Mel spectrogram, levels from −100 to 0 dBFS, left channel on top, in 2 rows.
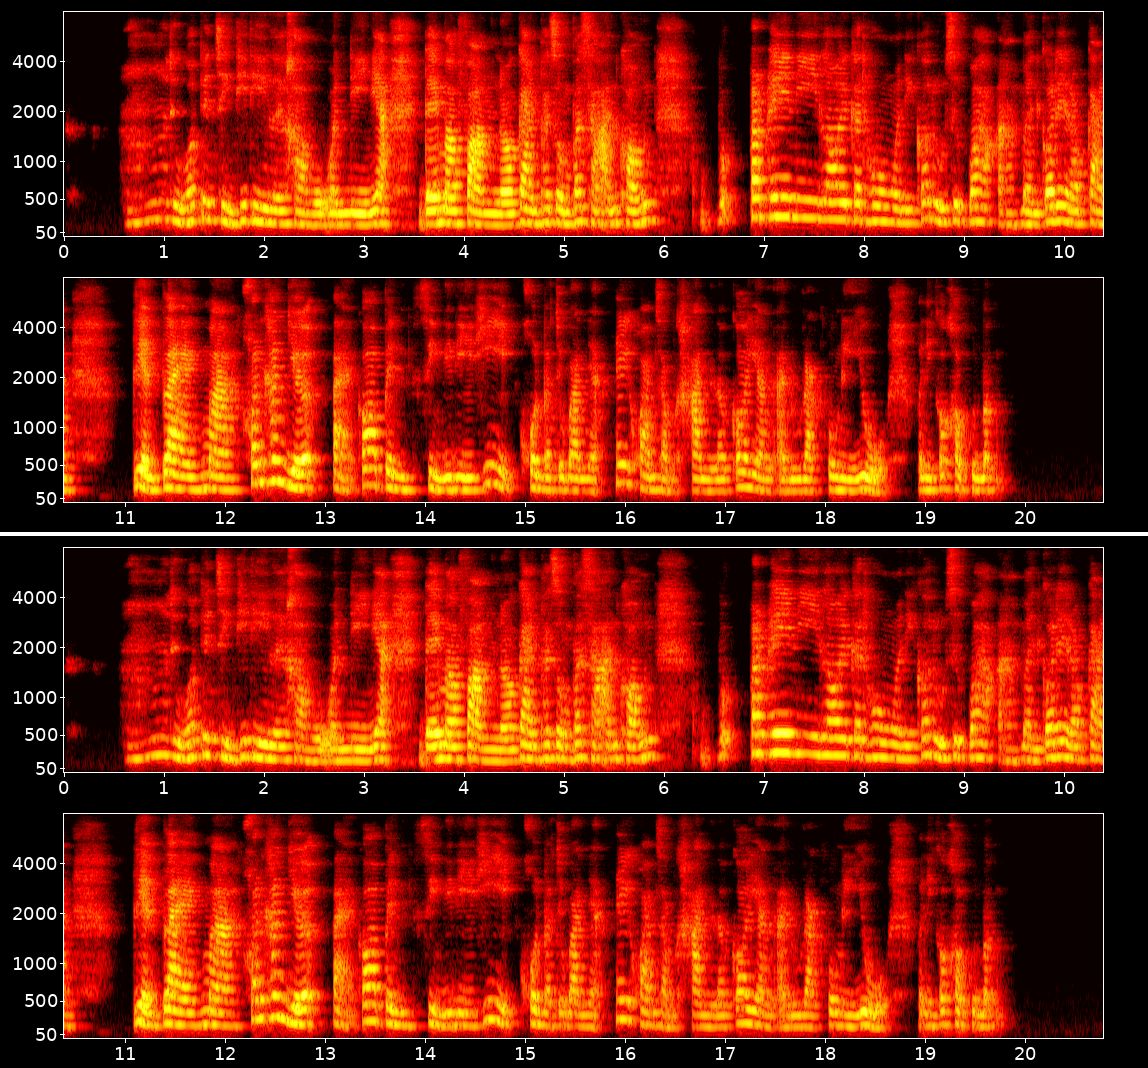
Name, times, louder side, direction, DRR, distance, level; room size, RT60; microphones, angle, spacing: voice 1, 0.6-6.2 6.5-10.8 11.1-19.7, left 2 dB, 45° left, -1 dB, 0.6 m, -27 dB
2.6 x 2.1 x 2.6 m, 0.27 s
head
